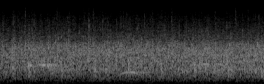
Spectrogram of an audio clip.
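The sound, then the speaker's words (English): Steady audience applause for a guest, a dense wash of many hands clapping at an even loudness for the whole stretch, with no individual claps standing out and no voices above it. “He's getting clappity claps.”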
